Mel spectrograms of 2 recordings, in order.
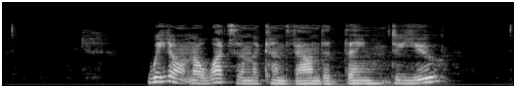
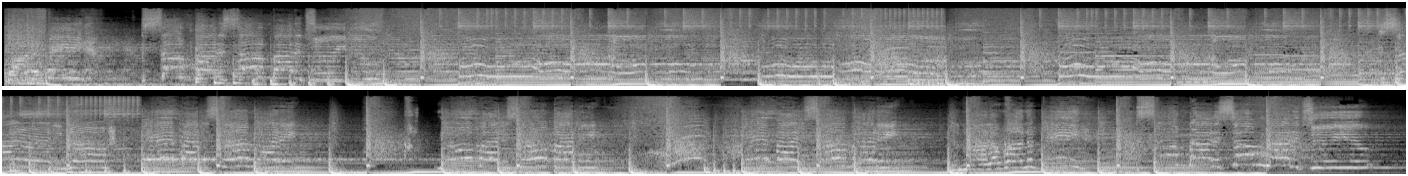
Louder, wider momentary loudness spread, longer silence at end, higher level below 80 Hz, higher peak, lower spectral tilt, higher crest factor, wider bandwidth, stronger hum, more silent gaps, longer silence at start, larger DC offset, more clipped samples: second, -17 LUFS vs -10 LUFS; first, 6 LU vs 3 LU; first, 0.7 s vs 0 s; second, -56 dBFS vs -12 dBFS; about the same, 0 dBFS vs 0 dBFS; first, -5.5 dB/octave vs -4 dB/octave; first, 18 dB vs 8 dB; second, 7.8 kHz vs 16.5 kHz; neither; neither; first, 1.45 s vs 0 s; neither; neither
